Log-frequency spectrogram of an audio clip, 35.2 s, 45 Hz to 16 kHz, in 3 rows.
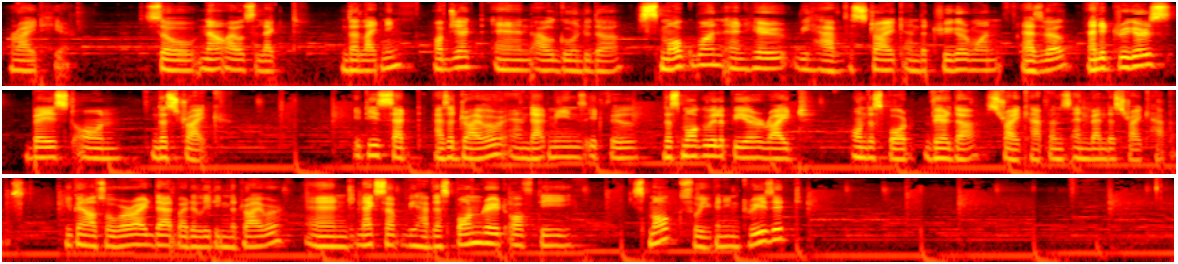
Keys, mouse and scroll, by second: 0.0 scroll down 1, 1.0 shift+middle click, 1.7 click, 3.1 click, 5.2 middle click, 6.0 middle click, 6.6 middle click, 7.0 middle click, 7.5 middle click, 8.9 click, 11.2-11.8 right drag, 13.1-14.2 middle drag, 15.2 middle click, 16.7 middle click, 20.3 middle click, 21.2 middle click, 22.6 middle click, 24.3 middle click, 26.5-27.3 right drag, 28.4 middle click, 31.3 click, 32.1 click, 32.6 space, 33.5 space.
